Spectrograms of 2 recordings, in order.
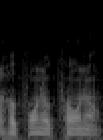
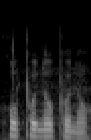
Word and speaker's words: Ho'oponopono: I would like to suggest to you a method called Ho'oponopono. Je voudrais vous suggérer une méthode qui s'appelle Ho'oponopono.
